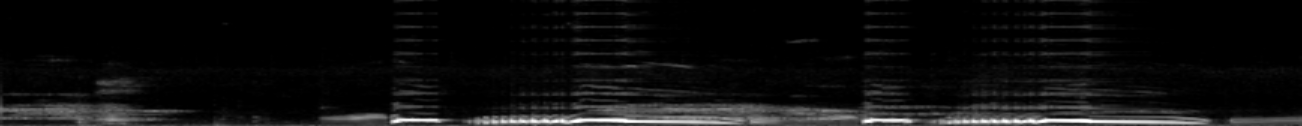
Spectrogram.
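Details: Collared dove song played to lure other doves into answering. After faint chirping, two full phrases follow: each a short sharp note, then a rolling, pulsing coo that slides lower and fades.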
